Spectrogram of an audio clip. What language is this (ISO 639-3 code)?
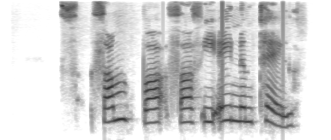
isl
